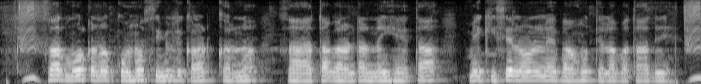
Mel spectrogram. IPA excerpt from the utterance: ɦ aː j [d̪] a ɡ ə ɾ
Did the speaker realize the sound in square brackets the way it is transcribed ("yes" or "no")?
no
